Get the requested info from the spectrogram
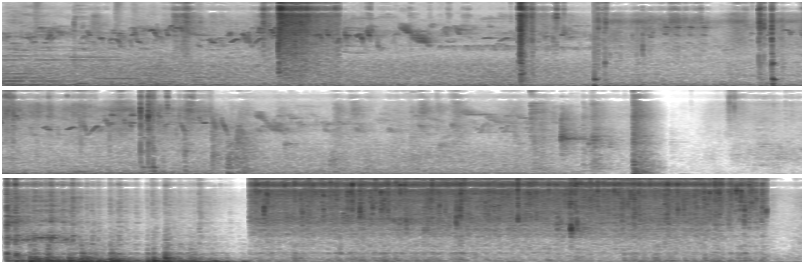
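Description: Rustling with scattered sharp clicks while oranges are picked from the tree with a long-handled fruit picker. After a brief near-silent gap, water from a kitchen tap runs into the sink for the last eight seconds or so, heaviest at first and then as an even hiss that stops just before the end.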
